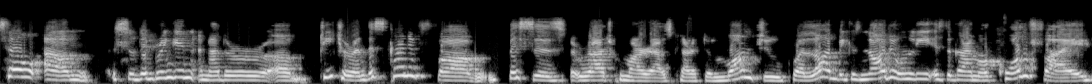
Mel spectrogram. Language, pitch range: English, 195-250 Hz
